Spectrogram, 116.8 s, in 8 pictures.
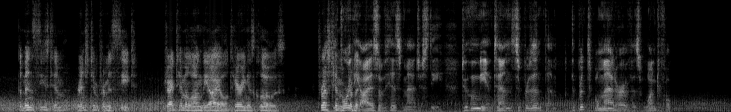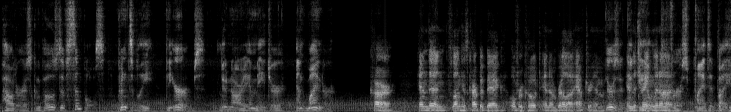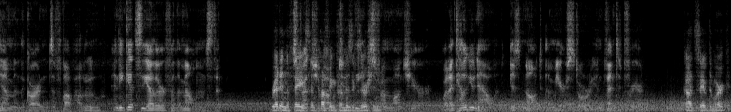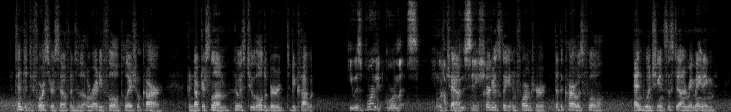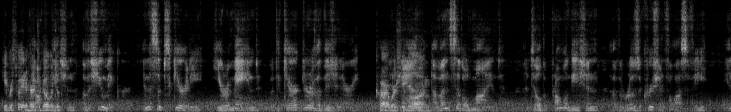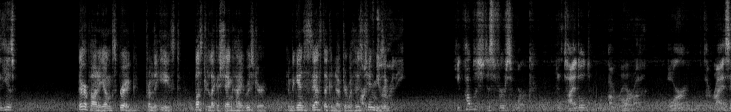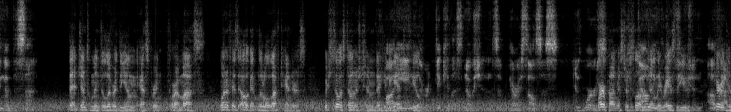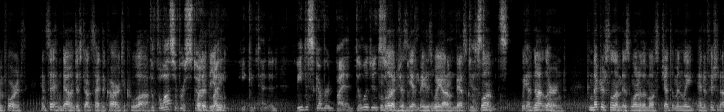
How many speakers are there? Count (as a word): two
